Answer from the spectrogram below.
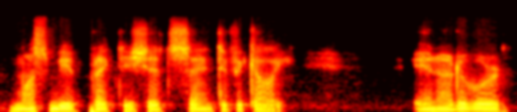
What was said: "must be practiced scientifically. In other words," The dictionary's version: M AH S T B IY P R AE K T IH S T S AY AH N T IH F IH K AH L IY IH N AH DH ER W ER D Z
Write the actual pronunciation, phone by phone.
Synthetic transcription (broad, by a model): M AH S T B IY P R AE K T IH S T S AY AH N T IH F IH K AH L IY IH N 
